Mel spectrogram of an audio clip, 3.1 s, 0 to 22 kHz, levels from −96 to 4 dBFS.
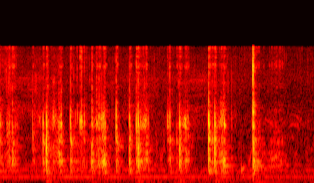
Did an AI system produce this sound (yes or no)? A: no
